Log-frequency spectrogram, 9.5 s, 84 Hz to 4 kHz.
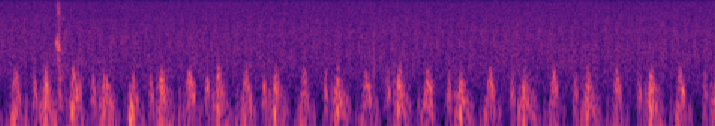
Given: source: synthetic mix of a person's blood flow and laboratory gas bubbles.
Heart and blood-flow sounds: Doppler ultrasound of blood flow; precordium
0.73-1.12 s: bubbles
From the record:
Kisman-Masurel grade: 111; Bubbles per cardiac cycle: 1 to 2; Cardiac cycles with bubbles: 1 to 10%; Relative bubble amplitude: barely perceptible (0.100 to 0.250); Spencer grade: 1 (occasional bubble signal discernible with the cardiac motion signal, with majority of cardiac periods free of bubbles); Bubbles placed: only in the low amplitude regions of the cardiac cycle

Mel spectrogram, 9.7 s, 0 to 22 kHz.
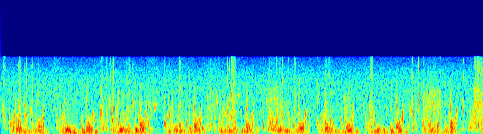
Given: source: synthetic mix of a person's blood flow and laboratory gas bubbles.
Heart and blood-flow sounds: Doppler ultrasound of blood flow; precordium
0.00-0.69 s: bubbles
0.73-0.83 s: bubbles
1.05-1.40 s: bubbles
1.85-1.93 s: bubbles
1.96-2.35 s: bubbles
2.38-2.67 s: bubbles
2.92-3.15 s: bubbles
3.23-3.48 s: bubbles
3.52-3.77 s: bubbles
4.00-4.79 s: bubbles
5.23-5.93 s: bubbles
6.14-6.22 s: bubbles
6.32-6.39 s: bubbles
6.46-6.68 s: bubbles
6.85-7.09 s: bubbles
7.24-7.48 s: bubbles
8.15-8.85 s: bubbles
9.23-9.67 s: bubbles
From the record:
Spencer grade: 3 (all of the cardiac periods contain showers or single bubble signals, but not dominating or overriding the cardiac motion signals); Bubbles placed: only in the low amplitude regions of the cardiac cycle

